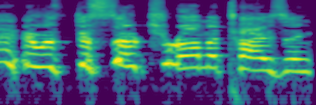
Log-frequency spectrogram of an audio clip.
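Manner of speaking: giggly, very high-pitched talk with laughter through words. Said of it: "I'm laughing now".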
